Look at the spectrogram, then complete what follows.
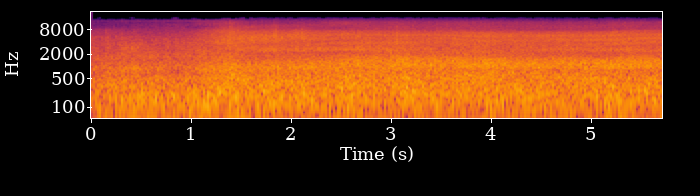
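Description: Atlantic surf breaking on a sandy beach: a steady wash of waves.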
